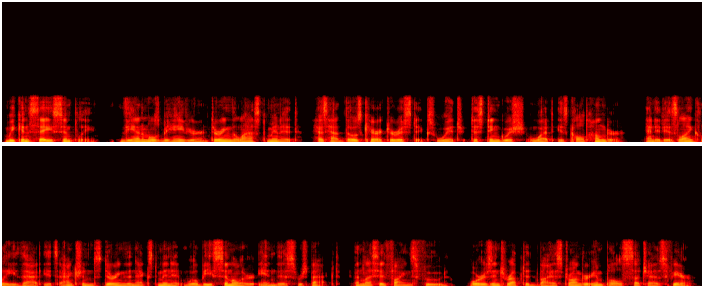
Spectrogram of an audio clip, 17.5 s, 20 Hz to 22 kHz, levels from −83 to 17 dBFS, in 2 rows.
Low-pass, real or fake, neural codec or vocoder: 7.2 kHz; fake; codec, 16 kHz, 4.8 kbps, FACodec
